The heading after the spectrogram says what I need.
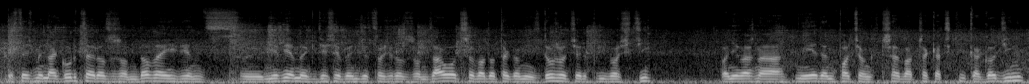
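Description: Man, amateur photographer, mid-pitched, plain-spoken and reflective, clear urban background noise. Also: steady tone, moderate pace. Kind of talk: personal documentary talk.

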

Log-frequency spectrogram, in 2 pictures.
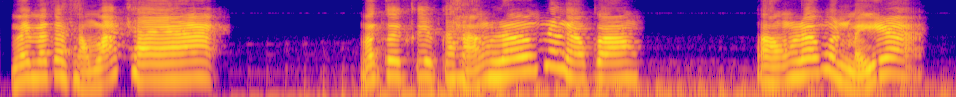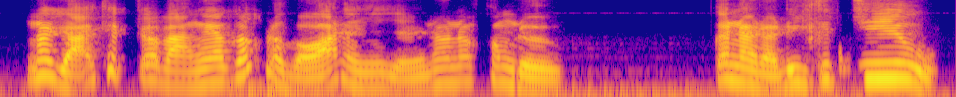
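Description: An older Buddhist nun with a Southern Vietnamese accent, talking casually and emphatically, often checking whether the listener follows. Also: female voice, fairly high pitch, animated, quick pace, fairly bright tone. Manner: emphatic, keeps checking "see?". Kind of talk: casual advice talk.

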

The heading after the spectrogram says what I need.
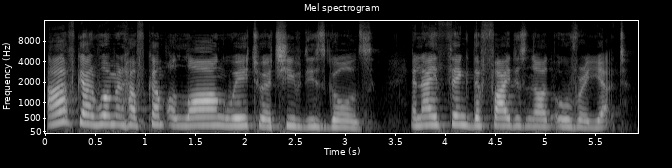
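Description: A woman's voice: a little high, moderate pace, fairly bright tone. A middle-aged woman reading an earnest prepared speech at a podium microphone in a large conference hall. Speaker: conference speaker.

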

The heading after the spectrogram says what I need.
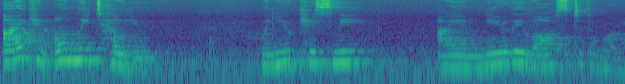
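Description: Woman performing as devoted wry female painter, dramatic theatrical letter reading, deliberate pauses, echoing gallery, audible room noise. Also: medium pitch, expressive, darkish tone. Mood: tender, intimate. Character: Georgia O'Keeffe, devoted, wry painter writing love letters. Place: indoor art gallery. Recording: echoey hall reverb, noticeable room noise.

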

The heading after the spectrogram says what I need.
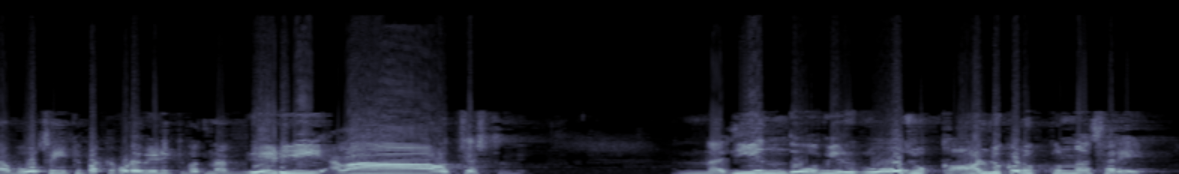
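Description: A man speaks in a strikingly high voice as he gives a devotional discourse. He teaches through homely examples and rhetorical questions put to his listeners. He also recites Sanskrit verses in a chanting cadence. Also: a bit bright. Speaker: spiritual speaker.

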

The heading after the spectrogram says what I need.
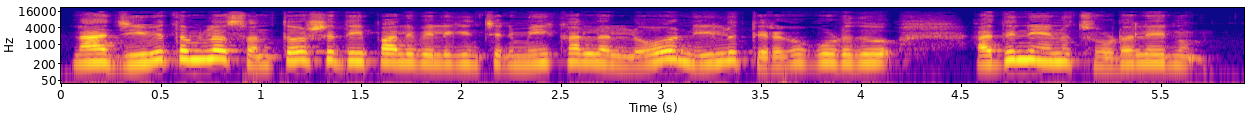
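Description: A woman voicing a gentle, apologetic married man who talks in a soft, coaxing, pleading way, in a story reading. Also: on the high side, normal speed, lo-fi sound, natural voice. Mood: tender.

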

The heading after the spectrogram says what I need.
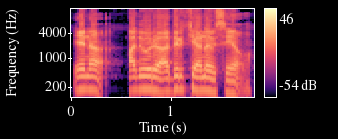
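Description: A woman's voice: on the low side, fairly even intonation, brisk, slight background noise, lightly acted. A woman voicing an emotional, naive young man in a cartoon story, talking in a whiny, pleading way.

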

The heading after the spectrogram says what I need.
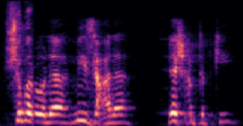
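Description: An actor playing an animated uncle, keen on old films. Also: male voice, high-pitched, quick pace. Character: lively middle-aged uncle, fond of old films.

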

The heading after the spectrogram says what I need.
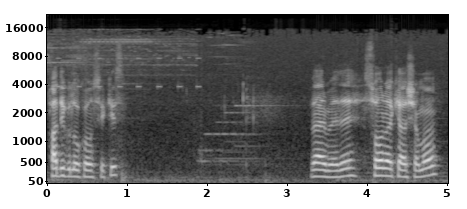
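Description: A young man with a high voice talks through his gameplay in casual commentary. He keeps impatiently pleading and coaxing the game. Faint music plays behind him. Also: little pitch movement, measured pace, darkish tone. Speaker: gaming YouTuber.

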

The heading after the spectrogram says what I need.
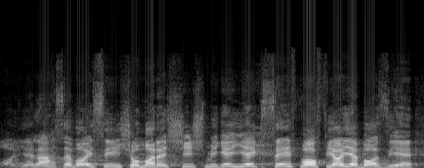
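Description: A man's voice: very high-pitched, a bit bright, long reverb tail. A man, a game show contestant, laying out his suspicions and accusing players. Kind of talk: heated argument at a game table.

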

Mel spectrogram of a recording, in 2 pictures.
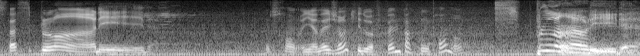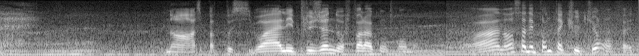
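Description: A man's voice: a little high, big pitch swings, a little fast. A man vlogging from his motorbike in city traffic, giving jokey, self-mocking riding commentary. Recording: lo-fi with loud road noise.

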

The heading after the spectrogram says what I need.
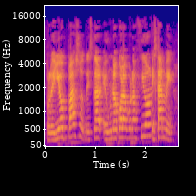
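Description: A woman's voice: sits high, a little fast, bright, forceful tone, soft background music. A young woman from Spain with a Spain Spanish accent, chatting bluntly as she answers viewer questions in a casual vlog and swearing freely.

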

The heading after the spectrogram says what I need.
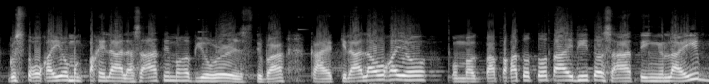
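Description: A man hosting a casual live call-in vlog, chatty and teasing, filling pauses with "ayan". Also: fairly high pitch, darkish tone, lo-fi sound. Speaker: vlog radio-style host taking callers.

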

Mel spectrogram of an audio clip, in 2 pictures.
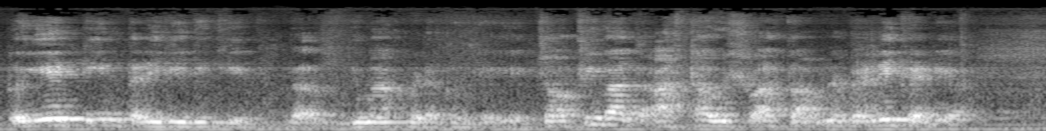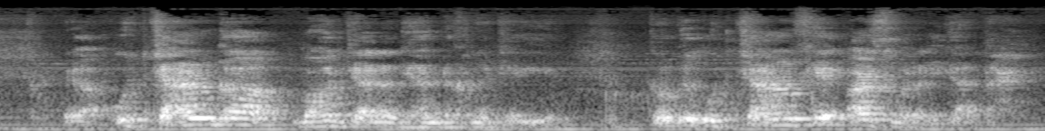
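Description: Interviewed as an astrology scholar, a man explains things patiently using everyday examples and mixes English phrases into his speech. His voice is slightly high and creaky at a moderate pace, recorded far from the mic in an echoey room with faint noise.

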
